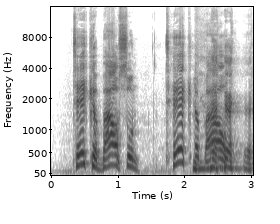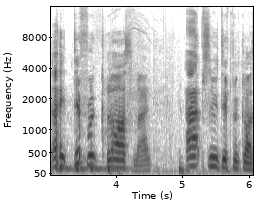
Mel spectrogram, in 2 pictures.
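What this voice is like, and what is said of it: Put-on Nigerian Scottish accent. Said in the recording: “That was Nigerian Scottish accent.”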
